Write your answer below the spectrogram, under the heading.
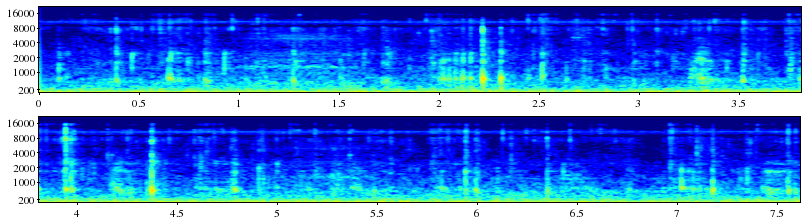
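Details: Denali, a female American Blue Bay Shepherd puppy aged four months, chewing on raw turkey neck, with wet crunching bites and sharp cracks spaced unevenly against a constant low rumble.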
